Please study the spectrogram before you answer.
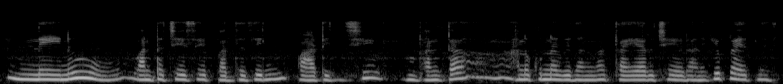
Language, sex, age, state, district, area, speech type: Telugu, female, 45-60, Andhra Pradesh, Visakhapatnam, urban, spontaneous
